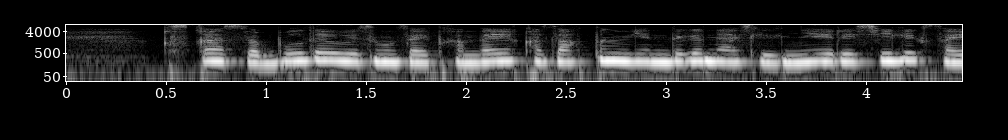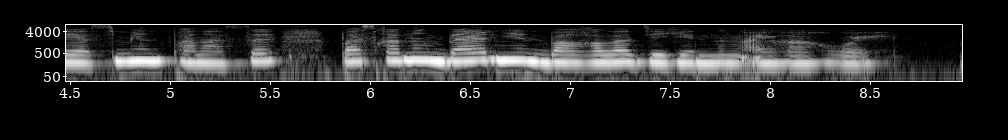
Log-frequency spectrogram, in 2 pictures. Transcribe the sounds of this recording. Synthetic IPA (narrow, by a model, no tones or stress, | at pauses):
qʰə̥sqɑsəbʊlˠd̪ɑwɵzɪŋɪzɑjt̪qʰɑnd̪ɑjqʰɑzɑqt̪əɴe̞nd̪ɪɡʲɪnæsɪld̪ɪne̞ɾe̞se̞jlɪksɑjɑsəme̞npʰɑnɑsəb̥ɑsqɑnəɴbæɾɪne̞nbɑʁɑlˠəd̪e̞ɡʲe̞nɪːɪŋɑ̰jʁɑʁəʁo̞j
